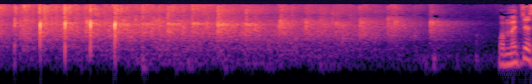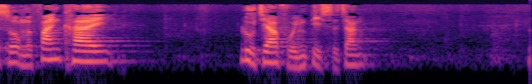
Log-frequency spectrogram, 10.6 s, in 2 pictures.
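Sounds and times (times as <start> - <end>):
audience applause: 0.0 - 4.6
speech: 5.0 - 6.6, 7.8 - 9.2.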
